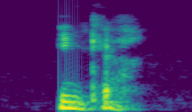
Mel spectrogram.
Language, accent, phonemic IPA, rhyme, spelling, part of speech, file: English, Southern England, /ˈɪŋkə/, -ɪŋkə, Inca, noun, LL-Q1860 (eng)-Inca.wav
- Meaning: A member of the group of Quechuan peoples of highland Peru who established an empire from northern Ecuador to central Chile before the Spanish conquest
